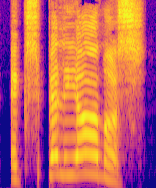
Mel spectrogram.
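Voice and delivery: high, loud, slow spell shout. A narrator's reading. Harry held by the spider, shouting. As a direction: fling the spell with all your force. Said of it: "and shouted".

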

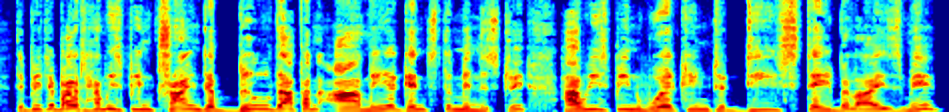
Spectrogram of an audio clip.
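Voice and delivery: high, fast, excited questioning; excited glee. A narrator's reading. Minister checking the notes on the plot, excited. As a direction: press on in a delighted rush. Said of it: "positively quivering with delight".

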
